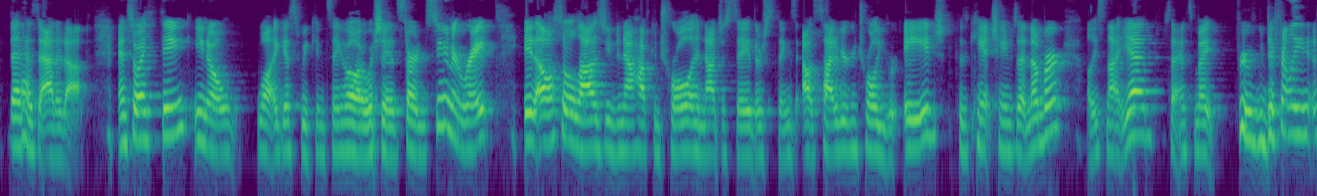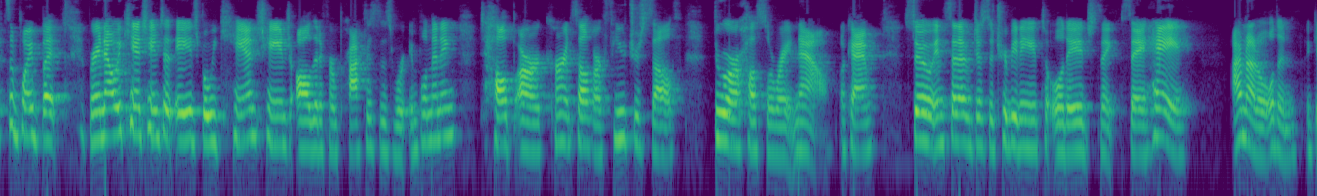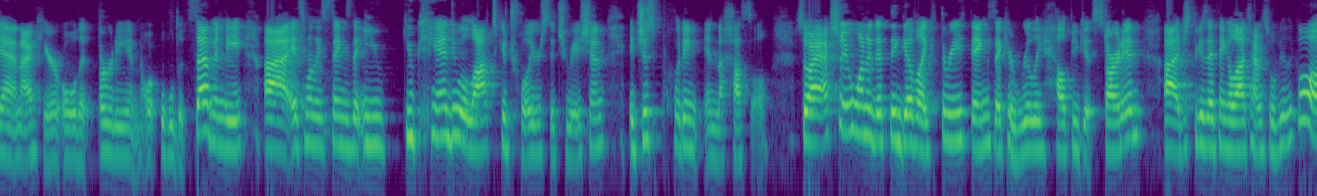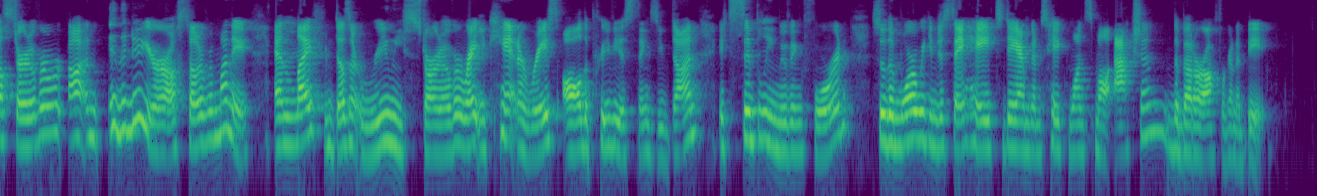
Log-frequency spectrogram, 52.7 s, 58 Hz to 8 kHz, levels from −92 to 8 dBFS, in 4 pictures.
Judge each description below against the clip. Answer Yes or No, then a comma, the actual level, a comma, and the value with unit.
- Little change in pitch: No, average, 5.2 semitones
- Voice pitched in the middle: No, high, 205 Hz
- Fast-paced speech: Yes, fast, 260 wpm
